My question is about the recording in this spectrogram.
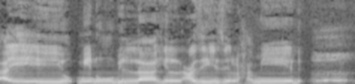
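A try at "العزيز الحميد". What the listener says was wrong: Huruf za ya jadi PR ya, kurang di maksud hurufnya kurang azizil hamid.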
